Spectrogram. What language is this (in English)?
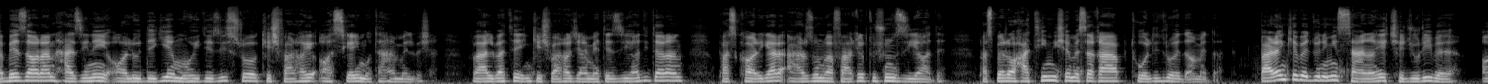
Persian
